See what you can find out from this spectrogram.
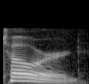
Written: toward

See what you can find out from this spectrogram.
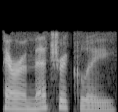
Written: parametrically

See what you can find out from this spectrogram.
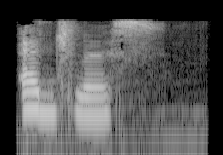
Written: edgeless

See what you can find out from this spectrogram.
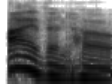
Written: Ivanhoe

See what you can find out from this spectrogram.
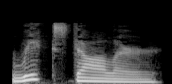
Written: rixdollar

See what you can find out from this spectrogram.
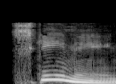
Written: scheming

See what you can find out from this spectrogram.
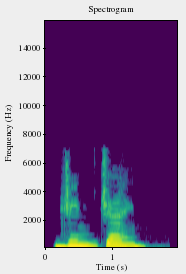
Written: Jinjiang

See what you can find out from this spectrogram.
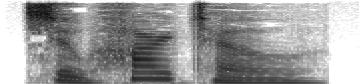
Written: suharto

